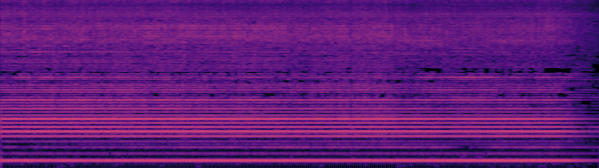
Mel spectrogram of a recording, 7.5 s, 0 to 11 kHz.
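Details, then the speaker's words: 1974 Holophane S400 globe lamp on original ballast, running test: loud steady mains-rate buzz with many overtones, clearly crackling and making odd noises; loud ballast hum. "Bon, celle-là, on l'entend grésiller carrément. Elle fait des bruits assez chelous."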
